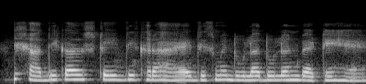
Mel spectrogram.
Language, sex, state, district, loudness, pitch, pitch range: Hindi, female, Uttar Pradesh, Muzaffarnagar, -14 LUFS, 200 Hz, 195-215 Hz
